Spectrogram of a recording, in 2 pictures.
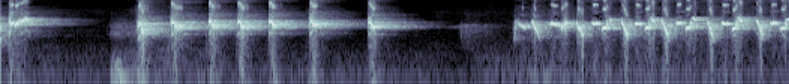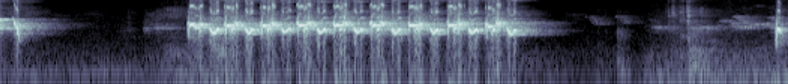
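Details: Lure song of a sooty-headed bulbul, a long fast rolling phrase to prompt other bulbuls to answer: an opening note, then rapid trains of sharp chirps in three dense bursts with short gaps.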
